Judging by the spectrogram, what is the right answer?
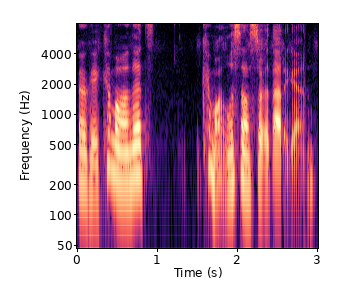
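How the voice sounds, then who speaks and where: Woman acting anxious young son, earnest, mid-pitched, dry sound, film table read. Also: wildly swooping pitch, moderate pace, creaky, darkish tone, no echo. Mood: hesitant, eager. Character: young man searching for father, anxious, earnest.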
